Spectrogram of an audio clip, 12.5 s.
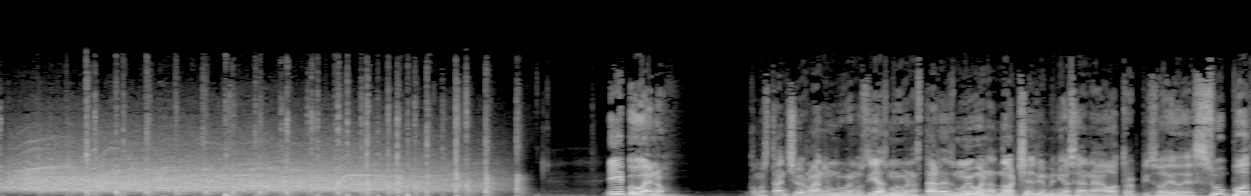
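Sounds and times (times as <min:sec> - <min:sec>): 
applause: 0:00.0 - 0:05.4
speech: 0:06.1 - 0:06.8, 0:07.5 - 0:12.5.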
